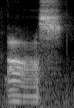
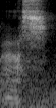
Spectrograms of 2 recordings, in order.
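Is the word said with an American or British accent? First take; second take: British; American. First: The vowel is said in a British way. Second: The vowel is said in an American way. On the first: The speaker calls it right. "ass is so much better" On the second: The speaker calls it wrong. "people of the North American persuasion"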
